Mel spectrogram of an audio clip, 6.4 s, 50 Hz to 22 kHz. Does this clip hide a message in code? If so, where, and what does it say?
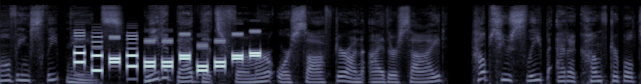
Yes: multi-frequency trunk signalling (R1, as on North American trunks) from 0.7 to 2.6 s, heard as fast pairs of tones, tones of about 100 ms, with speech in Swedish. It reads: KP 768330130 ST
